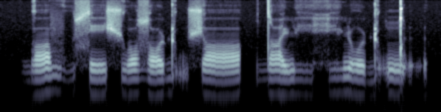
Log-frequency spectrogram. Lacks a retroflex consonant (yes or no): no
